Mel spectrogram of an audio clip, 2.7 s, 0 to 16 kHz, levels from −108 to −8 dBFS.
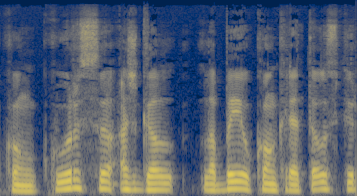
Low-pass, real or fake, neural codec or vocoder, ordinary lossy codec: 14.4 kHz; real; none; AAC, 48 kbps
